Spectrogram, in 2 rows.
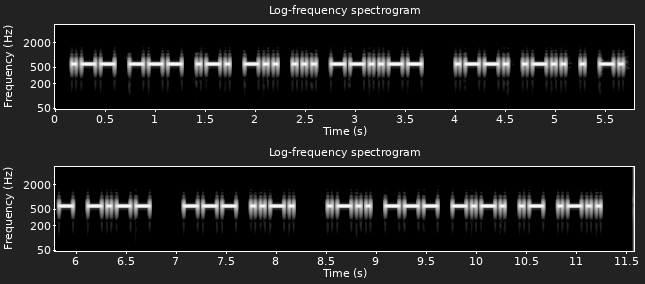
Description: Morse code, heard as a keyed tone, about 25 wpm, 600 Hz. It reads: WORDS, PLENTY OF LOCAL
